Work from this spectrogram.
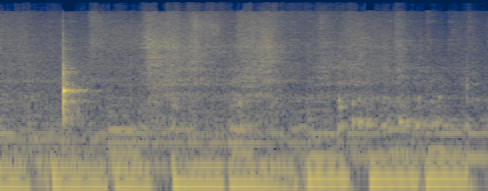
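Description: Wine poured into a hot copper pan hisses and sizzles steadily while a utensil scrapes the bottom, with one sharp metallic clink near the start and a low rhythmic hum running underneath, close and fairly quiet.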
